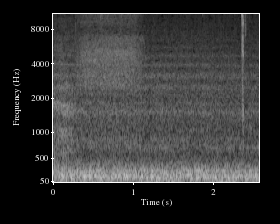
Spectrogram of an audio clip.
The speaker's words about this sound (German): Jetzt kommt noch mal eine S-Bahn im Hintergrund. Mal gucken, ob du die hören kannst.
